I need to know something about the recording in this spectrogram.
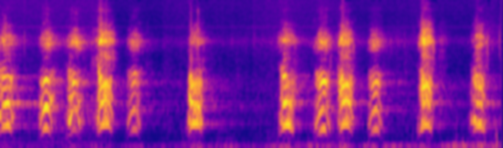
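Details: Snow the dog barks again in rapid bursts: roughly fourteen shrill, ringing yaps in clusters of two to four, with short pauses between groups and faint rustling underneath.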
